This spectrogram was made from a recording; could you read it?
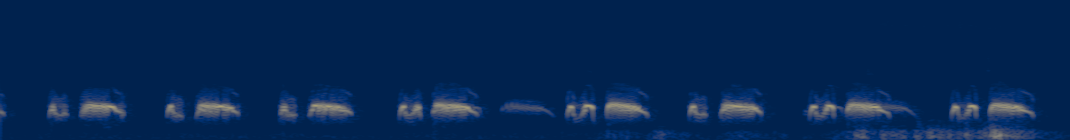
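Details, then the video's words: Spotted dove call used to lure wild doves into traps: a dense series of short double hoots and long falling coos, one softer slurred note midway, with low rumbling noise in the final seconds. "tiếng chim cu gáy luyện mồi kích bổi"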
